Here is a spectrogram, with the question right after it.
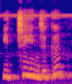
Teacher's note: நாவின் இடை அன்னத்தின் இடை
